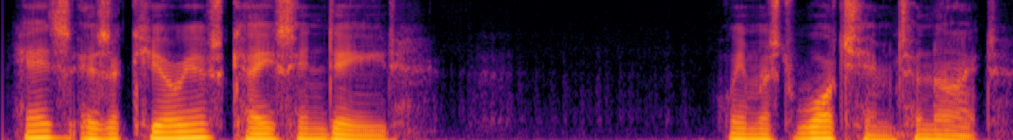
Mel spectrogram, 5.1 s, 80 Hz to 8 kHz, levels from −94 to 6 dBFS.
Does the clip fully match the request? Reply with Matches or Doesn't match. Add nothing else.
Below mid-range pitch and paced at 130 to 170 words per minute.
Matches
